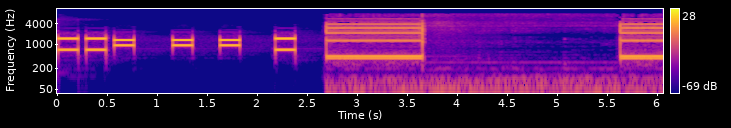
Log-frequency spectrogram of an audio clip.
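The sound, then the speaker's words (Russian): A woman at home dials a telephone number, producing six short, clear keypad tone beeps in an uneven rhythm. Two long, steady, loud ringing tones follow, separated by a quieter pause. “Доехав до дома, я немедленно позвонила мужу.”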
